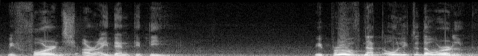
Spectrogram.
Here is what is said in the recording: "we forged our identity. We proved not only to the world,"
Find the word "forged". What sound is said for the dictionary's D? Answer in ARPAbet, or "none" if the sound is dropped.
none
